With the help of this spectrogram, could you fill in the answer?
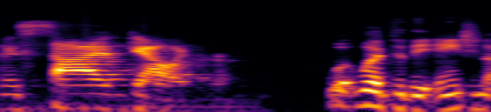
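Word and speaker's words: Sadhbh: sidib Gallagher in Miami her name it's actually pronounced side it's that's a very it's an Irish I don't know if it's Gaelic or whatever s-i-d-h-b-h it's a very weird spelling pronounced like five but with an S size her name is Scythe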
